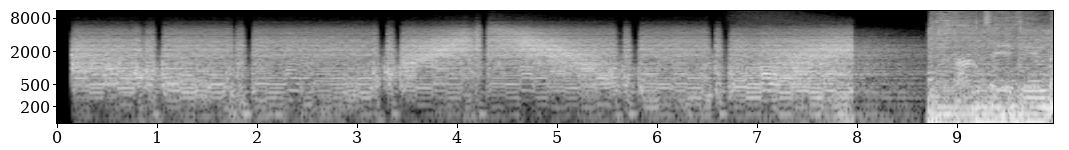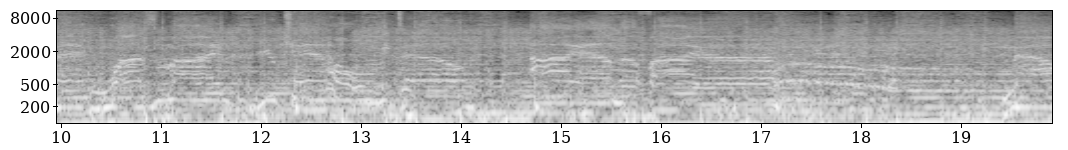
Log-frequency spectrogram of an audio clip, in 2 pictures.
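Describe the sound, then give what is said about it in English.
A wrestler's rock entrance theme opens with sparse, evenly spaced hits and a rising sweep, then slams into loud, dense distorted guitars and drums about halfway through, carrying on at full volume. “And his most recent theme that he had right before Honor No More is the one we'll talk about here.”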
